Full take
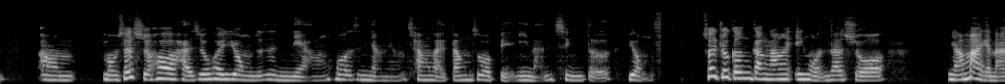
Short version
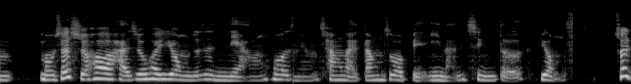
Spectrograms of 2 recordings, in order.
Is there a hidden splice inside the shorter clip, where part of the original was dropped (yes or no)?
yes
